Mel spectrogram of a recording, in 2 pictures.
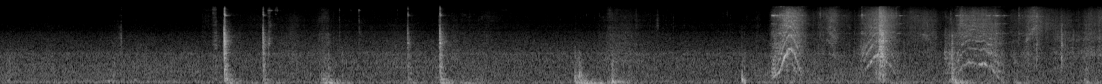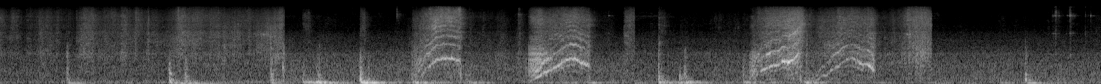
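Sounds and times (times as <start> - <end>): tent poles clicking on wood: 2.1 - 4.8, 7.4 - 20.4
zippers being pulled: 7.7 - 13.9, 15.1 - 17.4, 18.4 - 20.4.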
